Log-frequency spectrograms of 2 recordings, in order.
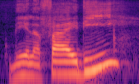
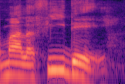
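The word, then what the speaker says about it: mala fide: This word has two pronunciations. Malafide or malafide?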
